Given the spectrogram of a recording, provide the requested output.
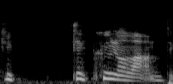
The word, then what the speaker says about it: Tikkun olam: Tikkun olam. Did I say that right? – Tikkun olam. Very close. Tikkun olam.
